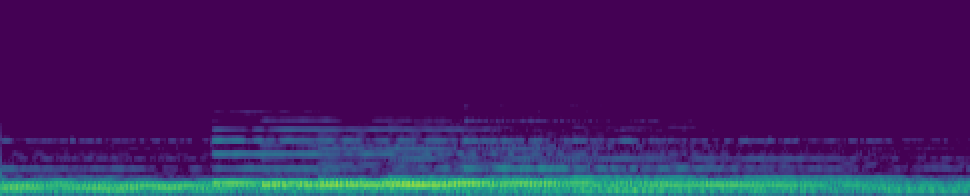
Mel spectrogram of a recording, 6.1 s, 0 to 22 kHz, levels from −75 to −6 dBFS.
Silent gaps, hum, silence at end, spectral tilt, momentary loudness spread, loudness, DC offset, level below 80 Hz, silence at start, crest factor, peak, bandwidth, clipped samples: none; none; 0 s; -14 dB/octave; 11 LU; -28 LUFS; under 0.1%; -60 dBFS; 0 s; 14 dB; -14 dBFS; 2.2 kHz; under 0.1%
